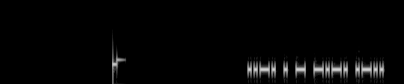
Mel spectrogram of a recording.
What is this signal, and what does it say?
Morse code, heard as a keyed tone, about 38 wpm, 700 Hz. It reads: FETCL
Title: Code Groups - 5 Letters - 40wpm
